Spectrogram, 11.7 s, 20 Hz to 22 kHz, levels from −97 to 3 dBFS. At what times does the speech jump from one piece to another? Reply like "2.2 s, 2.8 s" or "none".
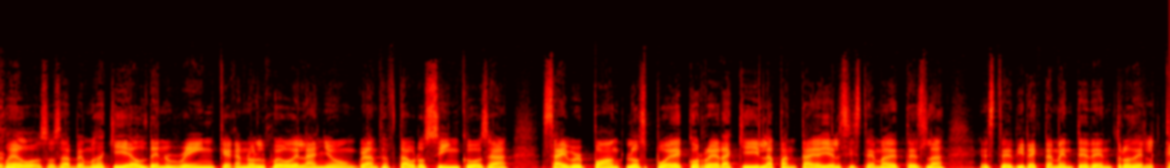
6.2 s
